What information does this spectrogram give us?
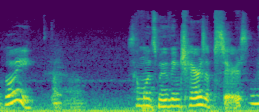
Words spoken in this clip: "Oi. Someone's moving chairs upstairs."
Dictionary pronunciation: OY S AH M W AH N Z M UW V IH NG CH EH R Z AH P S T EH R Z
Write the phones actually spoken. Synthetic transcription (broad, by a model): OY S AH M W AH N Z M UW V IH NG CH EH R Z AH P S T EH R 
